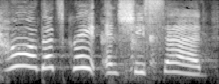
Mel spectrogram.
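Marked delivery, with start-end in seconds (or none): 0.1-1.0 high, bright, delighted exclamation; delighted reply. Retold or imitated. Coach replying to her player's good news, excited and high. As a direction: gush with surprised joy. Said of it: "And I was like".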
